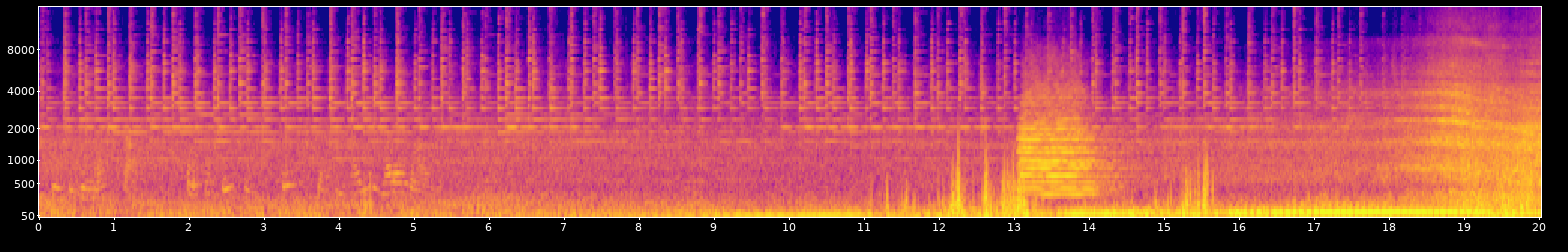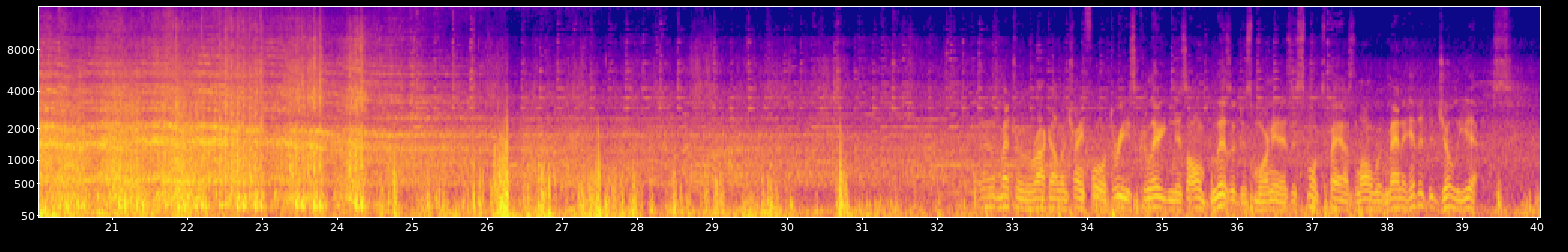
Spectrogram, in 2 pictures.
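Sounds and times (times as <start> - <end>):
diesel locomotive engine drone: 0.0 - 40.0
wheels clattering over rail joints: 3.6 - 38.8
train horn blast: 12.8 - 22.0, 25.8 - 34.4.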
